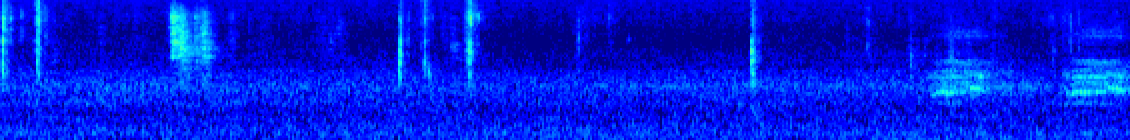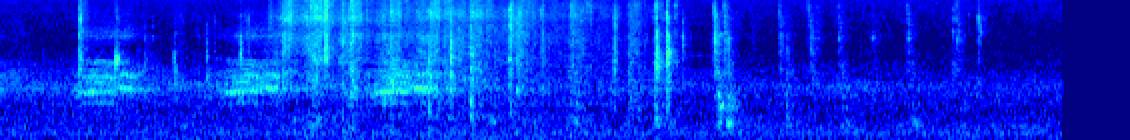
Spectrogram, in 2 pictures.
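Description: Hooded crow giving a few harsh, hoarse caws in a loose series midway through, over a steady rumble of wind or distant traffic.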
